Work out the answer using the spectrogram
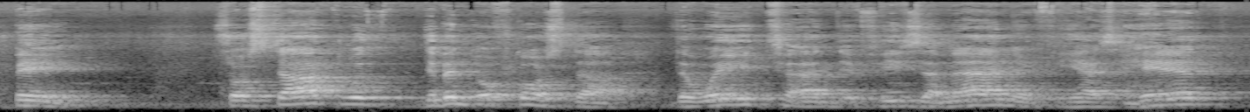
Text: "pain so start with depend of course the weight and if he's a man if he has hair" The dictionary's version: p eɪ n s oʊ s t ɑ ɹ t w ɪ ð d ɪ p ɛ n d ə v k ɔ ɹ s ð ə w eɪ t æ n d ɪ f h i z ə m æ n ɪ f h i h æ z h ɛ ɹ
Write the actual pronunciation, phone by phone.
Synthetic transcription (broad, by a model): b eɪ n s oʊ s t ɑ ɹ t w ɪ ð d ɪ b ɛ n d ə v k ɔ ɹ s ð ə w eɪ t æ n d ɪ f h i z ə m æ n ɪ f h i h æ z h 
